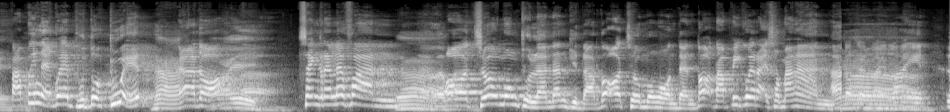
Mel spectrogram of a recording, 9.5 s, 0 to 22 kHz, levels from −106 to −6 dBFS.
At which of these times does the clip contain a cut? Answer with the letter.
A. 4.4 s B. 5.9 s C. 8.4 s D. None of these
C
